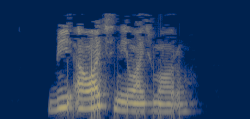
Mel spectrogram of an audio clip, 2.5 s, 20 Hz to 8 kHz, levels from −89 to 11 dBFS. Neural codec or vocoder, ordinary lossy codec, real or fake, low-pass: none; MP3, 24 kbps; real; 7.2 kHz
